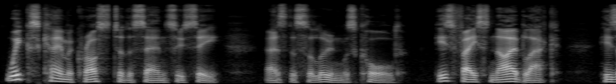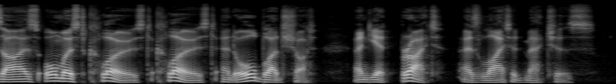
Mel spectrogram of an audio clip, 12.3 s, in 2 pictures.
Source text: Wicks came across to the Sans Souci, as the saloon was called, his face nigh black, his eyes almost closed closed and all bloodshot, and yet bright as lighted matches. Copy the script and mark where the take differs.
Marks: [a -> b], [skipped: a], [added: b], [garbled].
Wicks came across to the Sans Souci, as the saloon was called, his face nigh black, his eyes almost closed closed and all bloodshot, and yet bright as lighted matches.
